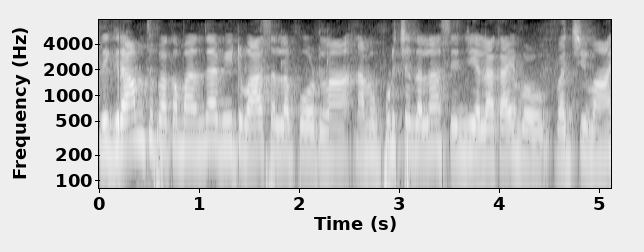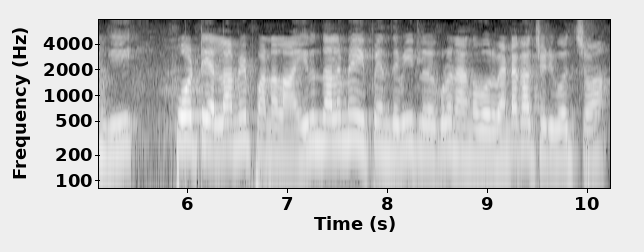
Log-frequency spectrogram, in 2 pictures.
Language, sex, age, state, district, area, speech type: Tamil, female, 60+, Tamil Nadu, Salem, rural, spontaneous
